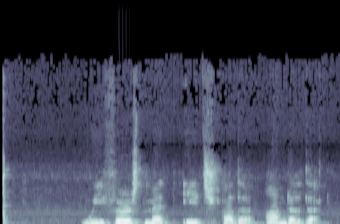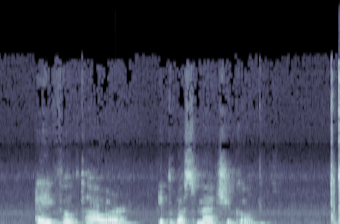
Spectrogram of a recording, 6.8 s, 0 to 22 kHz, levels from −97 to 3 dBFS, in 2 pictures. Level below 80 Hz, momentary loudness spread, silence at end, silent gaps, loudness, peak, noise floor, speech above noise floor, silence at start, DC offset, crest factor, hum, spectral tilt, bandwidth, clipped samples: -40 dBFS; 12 LU; 0 s; none; -13 LUFS; 0 dBFS; -43 dBFS; 31 dB; 0 s; under 0.1%; 14 dB; none; -6 dB/octave; 16.5 kHz; under 0.1%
